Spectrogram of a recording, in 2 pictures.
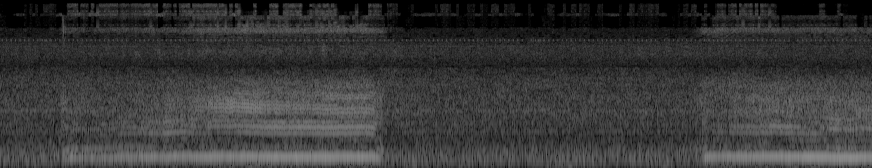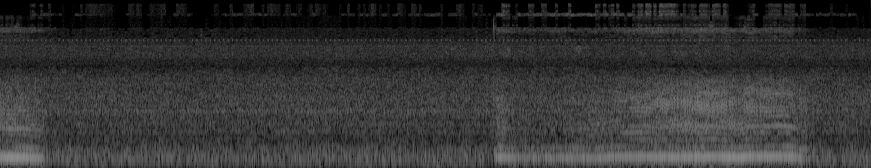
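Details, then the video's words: Loud snoring from Haruhi, a blue British Shorthair boy dozing on a sofa: three long, buzzy, rasping snores of about two and a half seconds each, coming roughly every five seconds, with quiet pauses and a faint low hum between. "When a Cat Snores Loudly | 小猫猫打起呼噜来惊天动地"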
